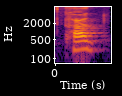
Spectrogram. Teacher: स्पर्श व्यंजन कंठ ध्वनि अघोष और महाप्राण ध्वनि है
